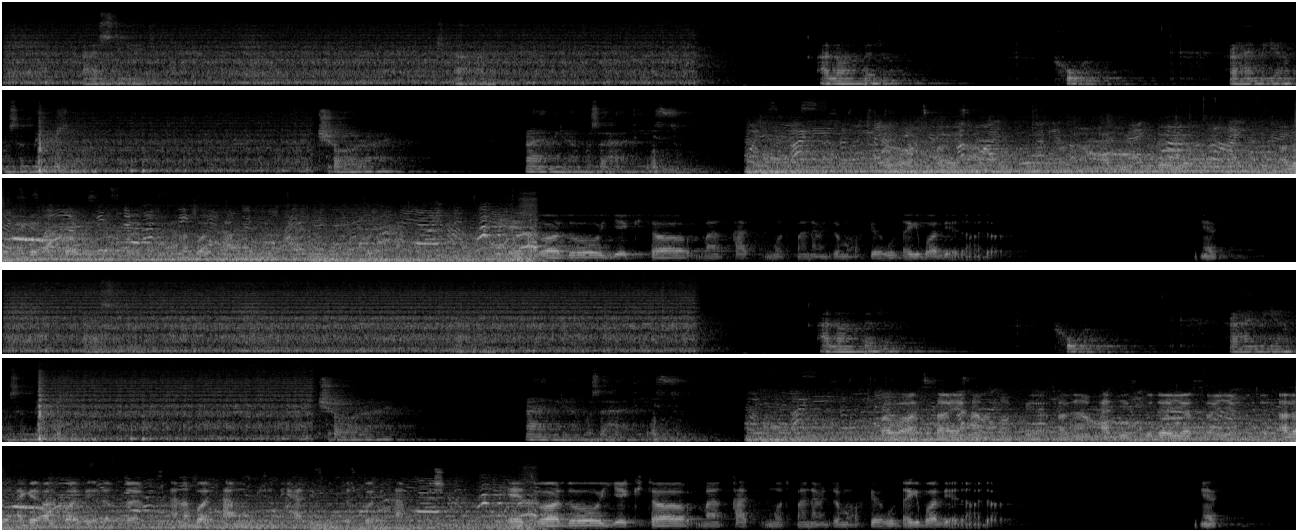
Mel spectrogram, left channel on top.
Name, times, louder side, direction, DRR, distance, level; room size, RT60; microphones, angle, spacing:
voice 1, 0.0-7.0 13.3-16.1, right 3 dB, 25° right, 8 dB, 1.2 m, -41 dB
voice 2, 0.8-1.8 4.3-4.9 8.1-9.0 10.1-10.9 11.7-13.9 16.1-16.9 17.8-17.9 18.1-19.8 21.2-22.7, left 2 dB, 75° left, -1 dB, 4.5 m, -42 dB
sound 1, 20.4-31.3, left 2 dB, 40° left, 0.8 m, -32 dB
voice 3, 21.6-29.0 29.3-30.3 30.9-35.8 37.9-38.1, right 5 dB, 75° right, 14 dB, 0.6 m, -36 dB
27.5 x 13.0 x 7.5 m, 1.5 s
head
